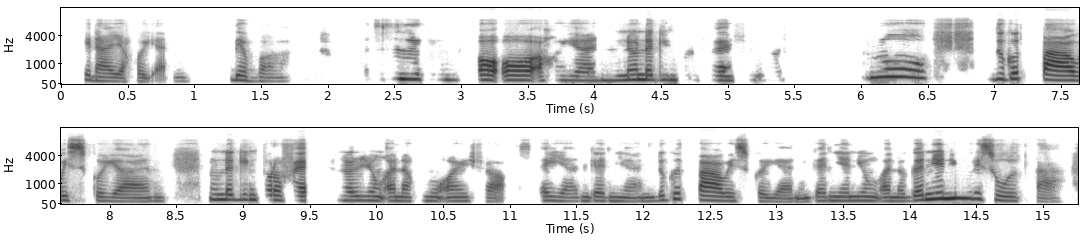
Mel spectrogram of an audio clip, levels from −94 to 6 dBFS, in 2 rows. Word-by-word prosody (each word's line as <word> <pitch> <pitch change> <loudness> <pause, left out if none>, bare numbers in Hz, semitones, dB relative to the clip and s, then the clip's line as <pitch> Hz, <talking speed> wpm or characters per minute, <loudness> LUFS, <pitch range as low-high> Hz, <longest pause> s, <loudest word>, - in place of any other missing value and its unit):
"Kinaya 180 -7 -4
ko 170 - -11
yan", 160 - -12 0.4
di 220 -2 -2
ba? 175 -1 -13 0.7
At - - -35
sa 250 +3 -15
naging 245 -3 -2 0.2
"Oo 225 -1 +6
ako - - -2
yan." 200 -1 -3 0.2
Nung 240 +2 +3
naging 230 0 -1
professional 215 - -7 0.6
true, 360 +1 +2 0.5
"Dugo't 275 +3 -1
pawis 215 -3 +8
ko - - -10
yan." 165 -1 -5 0.3
Nung 250 -2 -1
naging 245 0 0
professional 220 -3 0 0.3
yung 205 -2 -4
anak 185 -1 -4
mo, 190 -1 -8
ay, 180 - -5
shocks, 165 - -12
"Ayan 185 -3 -8
ganyan 175 -2 -7
dugo't 265 +6 -5
pawis 195 -4 +4
ko 180 - -11
yan," 150 -2 -8
ganyan 190 0 -5
yung 195 -2 -5
ano 175 0 -5
ganyan 255 +7 +6
yung 310 -1 +3
resulta 190 - -3
205 Hz, 155 wpm, -23 LUFS, 180-240 Hz, 0.7 s, pawis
